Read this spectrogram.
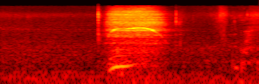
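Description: A man blows a short, hard breath into a tube.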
